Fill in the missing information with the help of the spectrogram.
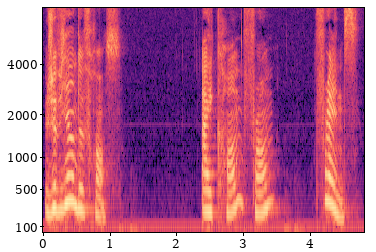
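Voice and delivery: ordinary talk, nothing marked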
